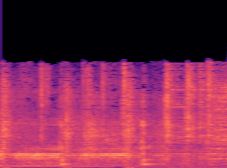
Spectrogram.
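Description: Live country band playing an instrumental stretch on electric guitars and drum kit, with a held note that ends a little past a second in and steady drum hits.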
